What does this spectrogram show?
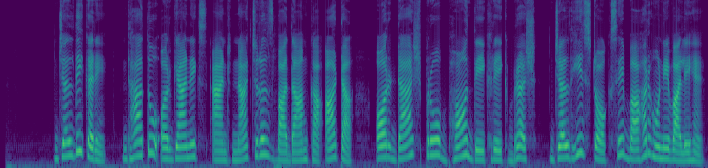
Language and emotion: Hindi, neutral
